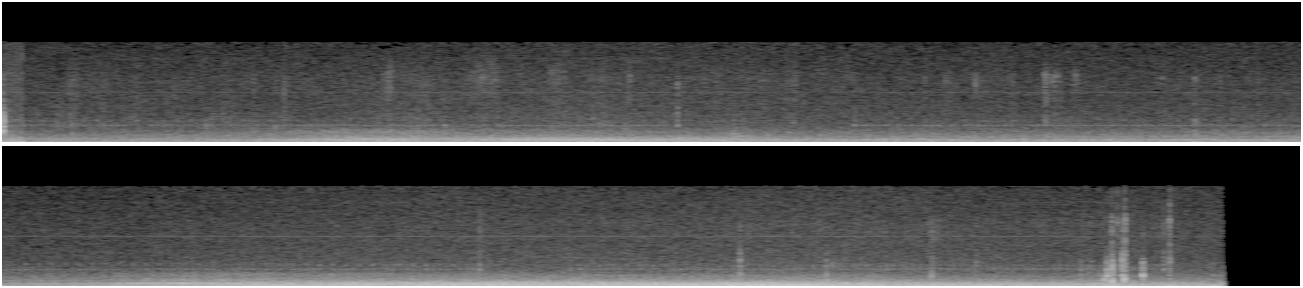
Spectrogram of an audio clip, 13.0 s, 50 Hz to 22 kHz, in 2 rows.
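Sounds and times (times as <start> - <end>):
passing vehicle engine: 0.0 - 12.6.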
